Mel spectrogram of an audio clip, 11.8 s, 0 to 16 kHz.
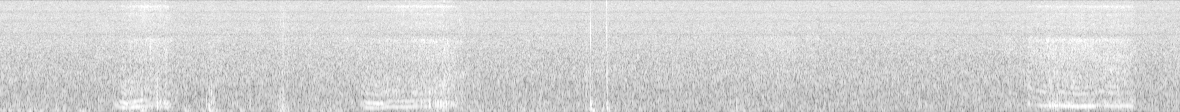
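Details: A sleeping pet cat named M snores indoors, comfortable in its sleep: low breathy snores with a faint whistled tone, at about 1.5, 4 and 11 seconds, separated by quiet pauses.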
